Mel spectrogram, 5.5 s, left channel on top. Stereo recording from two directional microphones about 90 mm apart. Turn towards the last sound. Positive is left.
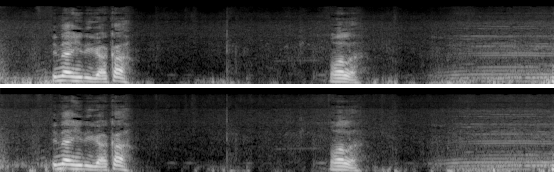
turn(degrees=-25)  # may be behind; listen again after turning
